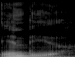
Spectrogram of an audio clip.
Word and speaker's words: N'Dia: So how did you come up with the name India? That's my real name. It's simple, it's cute, it's spelled like different, so I just wanted to keep it to let everybody know I'm different.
